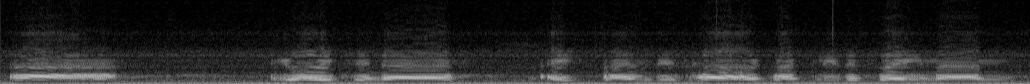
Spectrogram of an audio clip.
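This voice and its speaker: A man's voice: mid-range voice, slow pace. Matey man on muffled CB radio. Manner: matey, informal, acknowledging signals. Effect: CB radio transmission. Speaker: CB radio operator. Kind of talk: casual radio chat. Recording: muffled distant CB radio, faint noise.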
